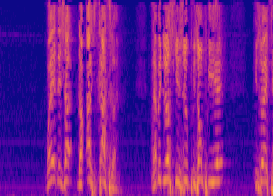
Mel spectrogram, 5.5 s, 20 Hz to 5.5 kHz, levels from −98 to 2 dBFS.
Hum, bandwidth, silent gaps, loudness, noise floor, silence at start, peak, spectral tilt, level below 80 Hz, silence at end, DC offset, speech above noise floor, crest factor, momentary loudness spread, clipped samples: none; 5.4 kHz; none; -29 LUFS; -71 dBFS; 0.95 s; -10 dBFS; -5 dB/octave; -56 dBFS; 0 s; under 0.1%; 42 dB; 22 dB; 13 LU; under 0.1%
